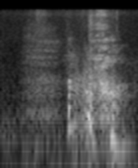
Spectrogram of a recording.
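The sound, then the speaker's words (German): A single fairly loud sneeze: a brief breathy intake, then a sharp forceful burst that trails off quickly, heard on its own without talk. “Gesundheit.”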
